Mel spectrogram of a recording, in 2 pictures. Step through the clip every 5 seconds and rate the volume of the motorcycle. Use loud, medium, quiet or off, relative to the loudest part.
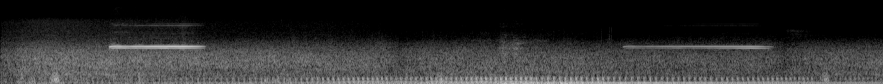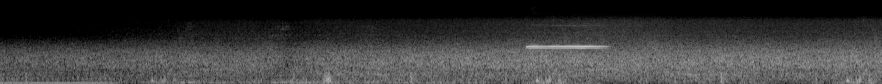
loud, loud, quiet, off.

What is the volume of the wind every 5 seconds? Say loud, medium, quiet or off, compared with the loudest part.
medium, medium, loud, loud.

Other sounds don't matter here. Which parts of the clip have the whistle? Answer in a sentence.
You can hear the whistle from 1.1 to 2.0 s, from 6.2 to 7.8 s and from 14.1 to 14.9 s.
